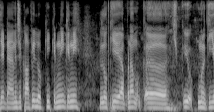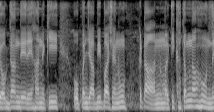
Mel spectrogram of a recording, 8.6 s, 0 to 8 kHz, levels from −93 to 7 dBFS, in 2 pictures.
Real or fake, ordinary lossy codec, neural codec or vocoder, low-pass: real; none; none; none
